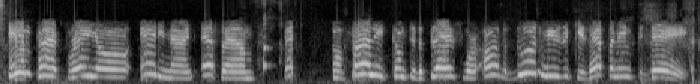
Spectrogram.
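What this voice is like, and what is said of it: Uncanny impression of a radio host. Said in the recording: “do a David impression ... That is pretty freaky ... that is almost too scary”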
